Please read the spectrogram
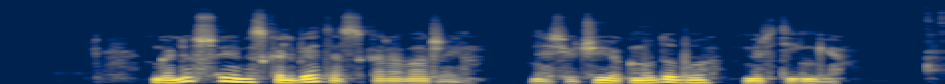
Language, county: Lithuanian, Vilnius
